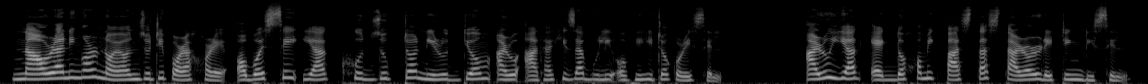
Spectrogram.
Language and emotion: Assamese, neutral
